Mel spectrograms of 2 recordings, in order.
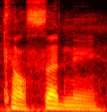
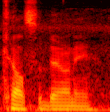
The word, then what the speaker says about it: chalcedony: I guess it's pronounced chalcedony, so not chalcedony.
